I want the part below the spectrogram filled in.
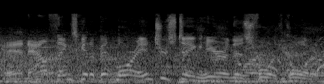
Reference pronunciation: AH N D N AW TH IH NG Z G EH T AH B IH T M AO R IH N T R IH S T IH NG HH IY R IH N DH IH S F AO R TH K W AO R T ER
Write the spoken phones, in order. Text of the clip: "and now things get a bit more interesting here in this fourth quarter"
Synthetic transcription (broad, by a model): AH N N AW TH IH NG Z G EH T AH B IH T M AO R IH N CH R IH S T IH NG HH IY R IH N DH IH S F AO R TH K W AO R T ER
